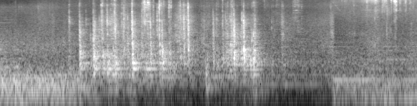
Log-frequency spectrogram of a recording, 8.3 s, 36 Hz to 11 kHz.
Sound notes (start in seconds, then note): 1.4 door rattling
